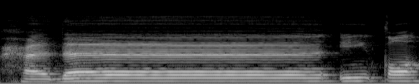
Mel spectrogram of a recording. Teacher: الف حروف مدہ میں سے ہے اور الف پر مد ہونے کی وجہ سے دال کو 5 الف کی مقدار کھینچیں گے۔ حمزہ کو بغیر کھینچے بغیر جھٹکے کے پڑھنا ہے، قاف کو موٹا کر کے پڑھیں گے بغیر کھینچے۔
